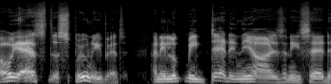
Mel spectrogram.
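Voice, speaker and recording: Using a raspy, put-on character voice, a man talks at a fairly quick pace with a medium pitch and very wide pitch swings. The sound is dry and close, with no echo. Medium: audio drama. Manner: rambling, forgetful, tangential.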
